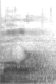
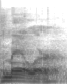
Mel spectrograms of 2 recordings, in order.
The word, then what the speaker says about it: Mahler: Mahler he said Amadeus I was talking about the the pronunciation of Mahler because I I was about to read it as mailer but I think earlier we said it was Mahler I know we're gonna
